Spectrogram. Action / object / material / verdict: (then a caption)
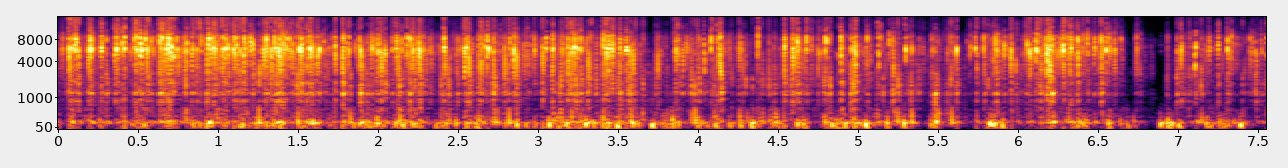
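scrape / soap bar scraped with a knife blade / soap / none. A utility knife blade scores and scrapes grid cuts across a palm-sized, solid translucent red bar of soap held in one hand, shaving off small cubes. The sound is a dense run of crisp, bright scraping and crunchy ticking, with almost no low end. It pauses briefly near the end before resuming.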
